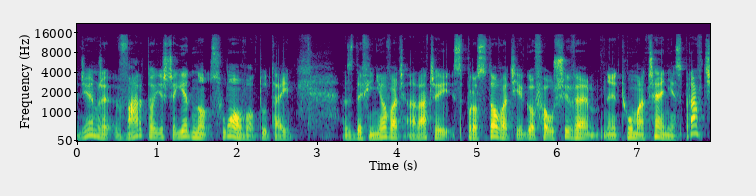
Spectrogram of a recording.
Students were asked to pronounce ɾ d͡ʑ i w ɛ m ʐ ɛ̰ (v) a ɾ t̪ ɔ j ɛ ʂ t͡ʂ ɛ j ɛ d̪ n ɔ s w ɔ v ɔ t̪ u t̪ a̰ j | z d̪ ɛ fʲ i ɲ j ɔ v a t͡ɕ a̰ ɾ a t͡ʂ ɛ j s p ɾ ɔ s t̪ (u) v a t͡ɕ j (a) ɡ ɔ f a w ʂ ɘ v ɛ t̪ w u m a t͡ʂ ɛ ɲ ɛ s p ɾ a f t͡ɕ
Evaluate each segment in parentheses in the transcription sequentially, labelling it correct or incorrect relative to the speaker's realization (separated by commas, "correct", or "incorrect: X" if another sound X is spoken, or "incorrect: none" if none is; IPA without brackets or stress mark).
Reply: correct, incorrect: ɔ, incorrect: ɛ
